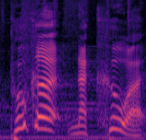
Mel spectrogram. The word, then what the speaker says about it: Puka Nacua: Puka Nacua, is that how I say his name, Connor?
